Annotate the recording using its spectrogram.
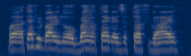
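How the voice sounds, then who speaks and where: With a non-native accent, a man speaks at a moderate pace and a fairly high pitch. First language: Portuguese. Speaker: MMA fighter. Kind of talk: interview. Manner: halting, many repeats.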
